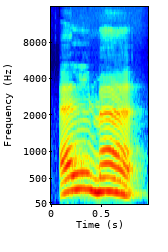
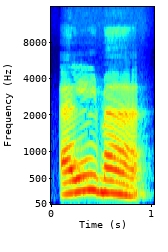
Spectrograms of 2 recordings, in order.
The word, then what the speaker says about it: الماء: Moon letters allow the L before them to be pronounced fully as L.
